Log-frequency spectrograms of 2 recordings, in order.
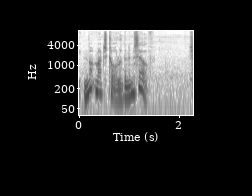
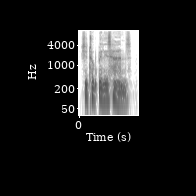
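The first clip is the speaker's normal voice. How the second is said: ordinary delivery, nothing marked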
